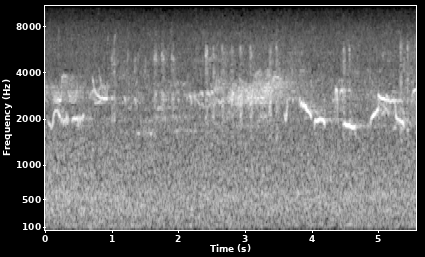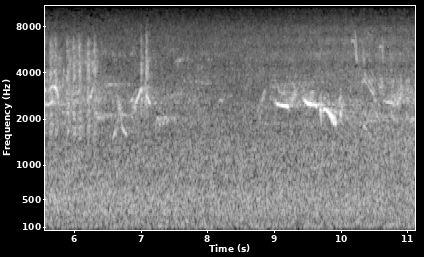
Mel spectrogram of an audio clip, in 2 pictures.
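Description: Faint birdsong: short chirps and whistled phrases from small birds, over a steady background hiss.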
